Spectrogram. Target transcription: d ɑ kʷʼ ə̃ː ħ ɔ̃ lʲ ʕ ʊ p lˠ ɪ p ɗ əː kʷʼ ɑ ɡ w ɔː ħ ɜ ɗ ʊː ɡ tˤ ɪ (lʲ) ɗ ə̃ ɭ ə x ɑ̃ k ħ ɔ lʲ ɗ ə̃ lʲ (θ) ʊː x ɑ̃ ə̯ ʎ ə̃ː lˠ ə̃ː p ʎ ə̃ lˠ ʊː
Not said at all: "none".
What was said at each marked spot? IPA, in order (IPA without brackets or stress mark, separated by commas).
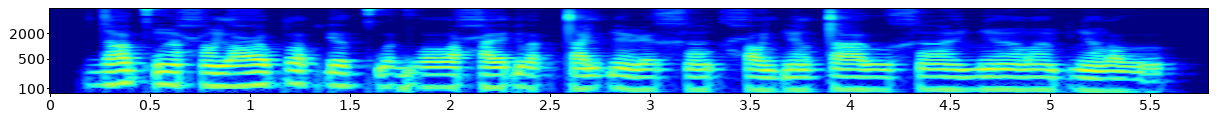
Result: lʲ, tˤ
